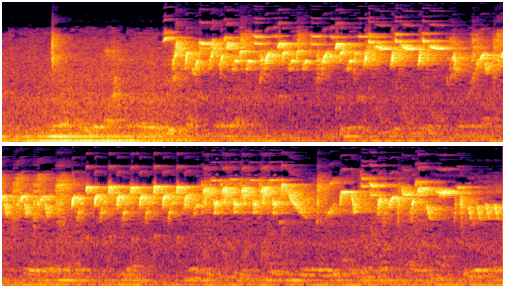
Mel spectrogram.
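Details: After a brief quiet start, a European goldfinch of wild stock (khaloui) bursts into lively song, a nonstop jumble of bright chirps, rapid trills and short buzzy notes lasting to the end.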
